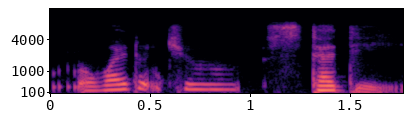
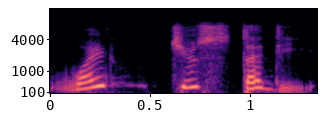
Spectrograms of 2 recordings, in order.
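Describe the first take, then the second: First: It is said in a gentle, coaxing tone. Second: It is said in a firm, forceful tone. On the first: The listener is gently encouraged to study. "that sort of coaxing" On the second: The listener is being pushed to study. "you're actually forcing the person already"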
